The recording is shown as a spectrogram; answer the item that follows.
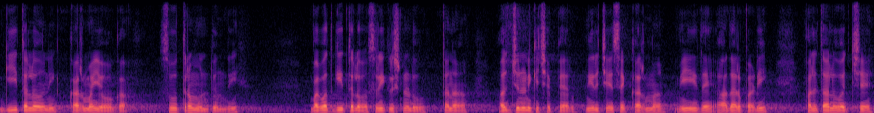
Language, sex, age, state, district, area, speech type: Telugu, male, 18-30, Telangana, Nagarkurnool, urban, spontaneous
